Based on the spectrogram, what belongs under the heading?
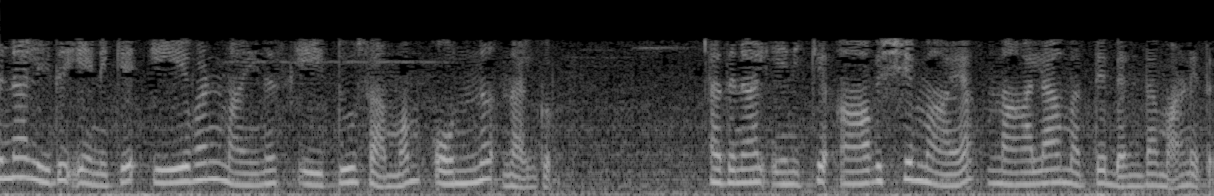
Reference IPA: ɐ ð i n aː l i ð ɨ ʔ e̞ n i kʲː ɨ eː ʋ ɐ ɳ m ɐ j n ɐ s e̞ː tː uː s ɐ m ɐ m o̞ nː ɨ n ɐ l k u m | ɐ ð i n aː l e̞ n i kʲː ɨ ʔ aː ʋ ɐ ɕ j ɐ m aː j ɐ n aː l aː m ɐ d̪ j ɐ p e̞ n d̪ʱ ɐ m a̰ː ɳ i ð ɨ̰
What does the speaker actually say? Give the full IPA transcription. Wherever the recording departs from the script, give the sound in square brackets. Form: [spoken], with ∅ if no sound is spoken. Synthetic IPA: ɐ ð i n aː l i ð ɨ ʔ e̞ n i kʲː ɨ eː ʋ ɐ ɳ m ɐ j n ɐ s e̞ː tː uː s ɐ m ɐ m o̞ nː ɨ n ɐ l k u m | ɐ ð i n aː l e̞ n i kʲː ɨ ʔ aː ʋ ɐ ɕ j ɐ m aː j ɐ n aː l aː m ɐ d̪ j ɐ [b] e̞ n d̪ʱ ɐ m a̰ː ɳ i ð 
